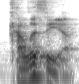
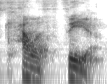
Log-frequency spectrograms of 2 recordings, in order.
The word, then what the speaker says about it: Calathea: So yeah, the emphasis is on the thea. So it's not Calathea, it's Calathea.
